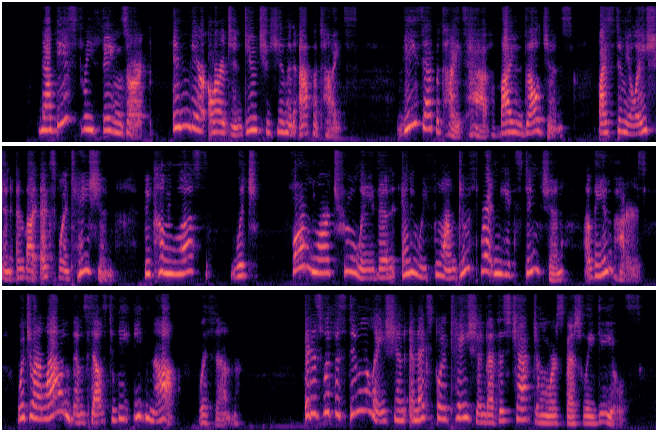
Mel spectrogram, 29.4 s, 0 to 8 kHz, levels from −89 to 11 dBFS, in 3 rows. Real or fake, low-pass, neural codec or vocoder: fake; 7.2 kHz; codec, 32 kHz, 1.9 kbps, SNAC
